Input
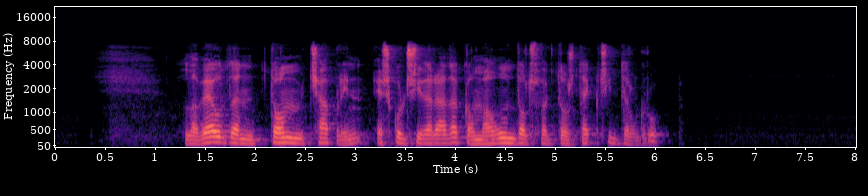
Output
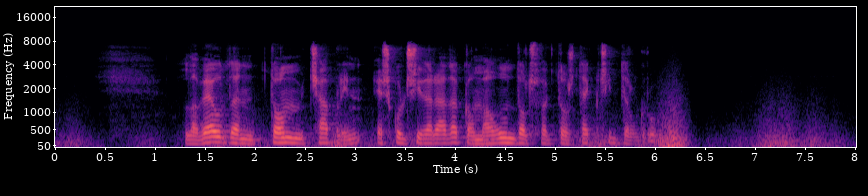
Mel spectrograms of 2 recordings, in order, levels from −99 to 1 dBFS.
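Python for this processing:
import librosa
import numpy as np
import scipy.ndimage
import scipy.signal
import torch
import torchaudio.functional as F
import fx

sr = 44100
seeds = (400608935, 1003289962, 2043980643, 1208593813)

y = fx.dmg_wind(x, sr, seeds[0], corner_hz=210.0, level_db=-50.0)
y = y * 10.0 ** (-5.0 / 20.0)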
